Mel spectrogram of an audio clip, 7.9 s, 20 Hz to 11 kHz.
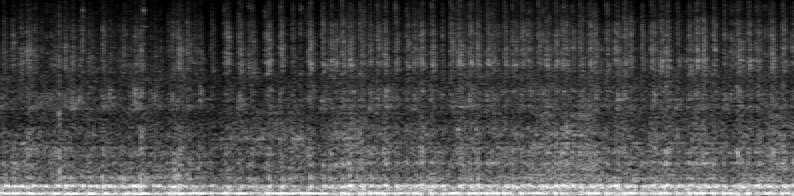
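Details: V8 on final tune, distributor locked at 38° timing, idling about 1000 rpm in gear with a somewhat tight converter: a deep lumpy burble with a steady loping beat and no knocks or ticks. It runs a little rich but sounds healthy.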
